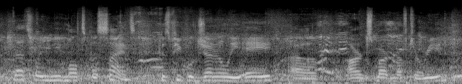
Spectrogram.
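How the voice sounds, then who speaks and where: Over music in the background, a man talks at a very fast pace with ordinary pitch variation, and the room echo is audible. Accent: American. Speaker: comedian. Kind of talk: casual vlog narration. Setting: bowling alley.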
